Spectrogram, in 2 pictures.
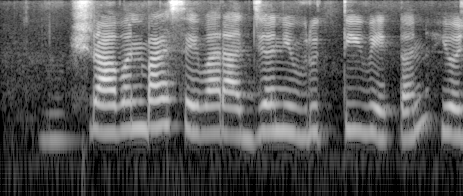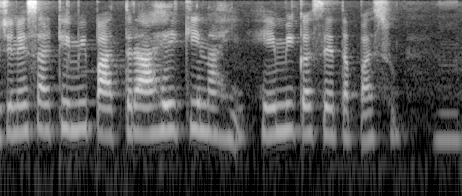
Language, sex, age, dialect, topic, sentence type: Marathi, female, 18-24, Standard Marathi, banking, question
